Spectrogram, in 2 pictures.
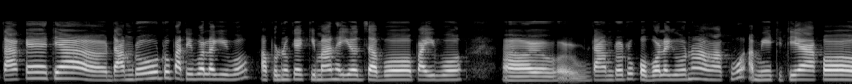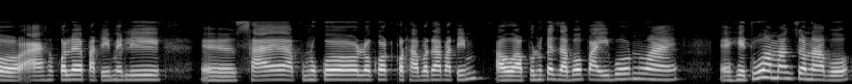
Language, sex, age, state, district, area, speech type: Assamese, female, 60+, Assam, Dhemaji, rural, spontaneous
